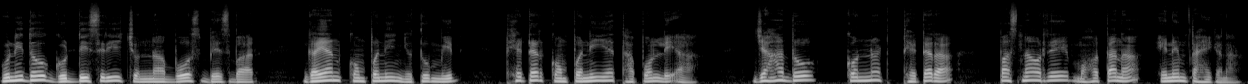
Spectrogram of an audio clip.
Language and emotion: Santali, neutral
